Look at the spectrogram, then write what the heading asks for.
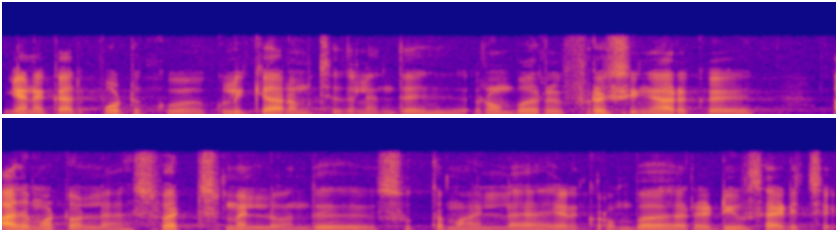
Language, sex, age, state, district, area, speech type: Tamil, male, 30-45, Tamil Nadu, Viluppuram, urban, spontaneous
